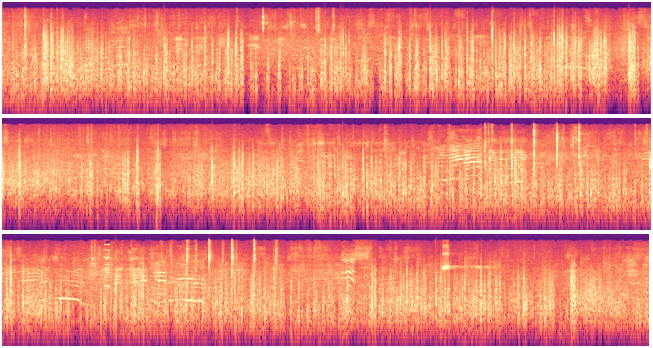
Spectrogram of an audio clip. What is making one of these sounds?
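A crowd murmurs and chatters steadily outdoors.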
